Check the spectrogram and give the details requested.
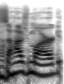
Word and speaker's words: Sahaj Marg: Yeah, Sahaj Marg.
